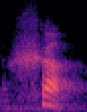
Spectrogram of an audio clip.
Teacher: हमारी टंग होती है, उसको पलट लीजिए पूरा, जैसे ही पलटेंगे और फिर शा की ध्वनि निकालिए तो वो जो गर्म हवा निकलती है वो ही श, उसको इस प्रकार से बोला जाता है श, ठीक है।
